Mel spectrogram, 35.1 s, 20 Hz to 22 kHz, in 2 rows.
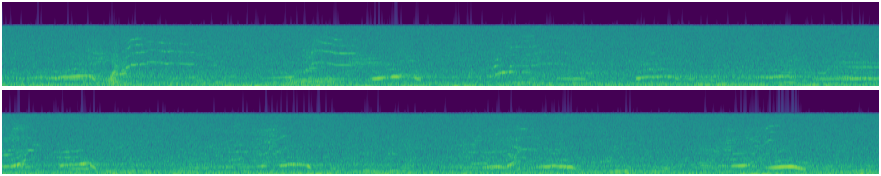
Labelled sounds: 2.4	3.8	humpback whale, 0.80 to 4.4 kHz
6.1	7.5	humpback whale, 0.93 to 3.8 kHz
9.7	11.0	humpback whale, 0.80 to 5.0 kHz
16.8	19.2	humpback whale, 0.83 to 2.7 kHz
23.0	23.3	humpback whale, 1.1 to 2.8 kHz
27.7	28.3	humpback whale, 1.1 to 1.6 kHz
32.0	32.4	humpback whale, 2.1 to 2.4 kHz
32.8	33.1	humpback whale, 4.4 to 4.6 kHz

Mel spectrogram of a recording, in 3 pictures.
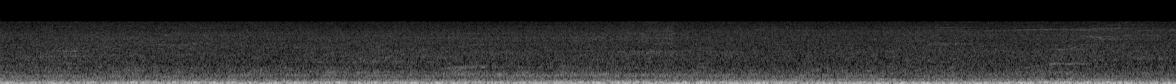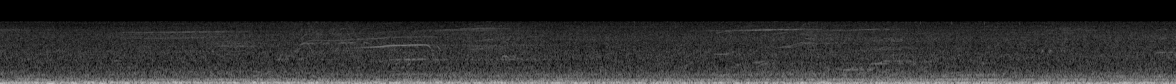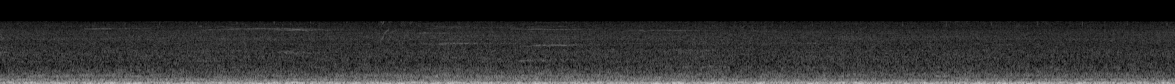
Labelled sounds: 13.0	14.2	killer whale, southern resident, 2.3 to 4.7 kHz
14.6	16.9	killer whale, southern resident, 0.97 to 6.3 kHz
18.8	20.7	killer whale, southern resident, 2.2 to 5.9 kHz
25.5	26.8	killer whale, southern resident, 4.9 to 6.0 kHz

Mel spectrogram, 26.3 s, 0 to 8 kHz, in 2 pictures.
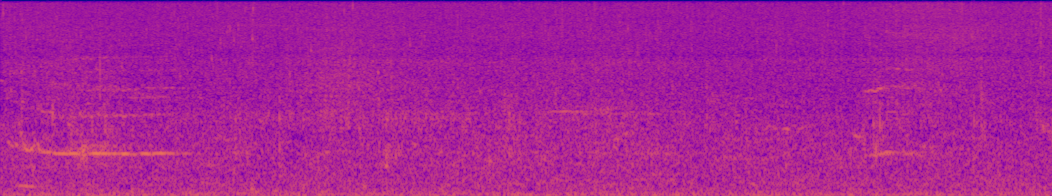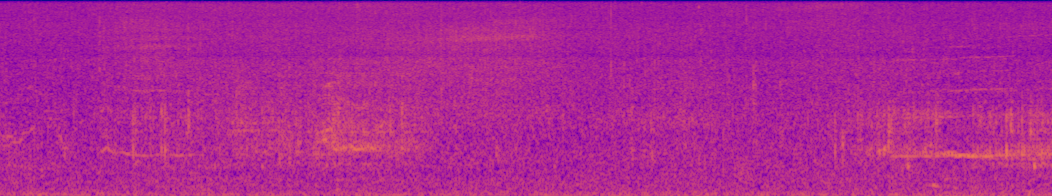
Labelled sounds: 0.0	2.4	killer whale, Bigg's (transient), Gulf of Alaska transient, 0.50 to 2.6 kHz
10.7	11.8	killer whale, Bigg's (transient), Gulf of Alaska transient, 0.40 to 2.1 kHz
14.3	15.7	killer whale, Bigg's (transient), Gulf of Alaska transient, 0.42 to 2.1 kHz
17.1	18.1	killer whale, Bigg's (transient), Gulf of Alaska transient, 0.57 to 2.2 kHz
24.1	26.2	killer whale, Bigg's (transient), Gulf of Alaska transient, 0.42 to 4.1 kHz

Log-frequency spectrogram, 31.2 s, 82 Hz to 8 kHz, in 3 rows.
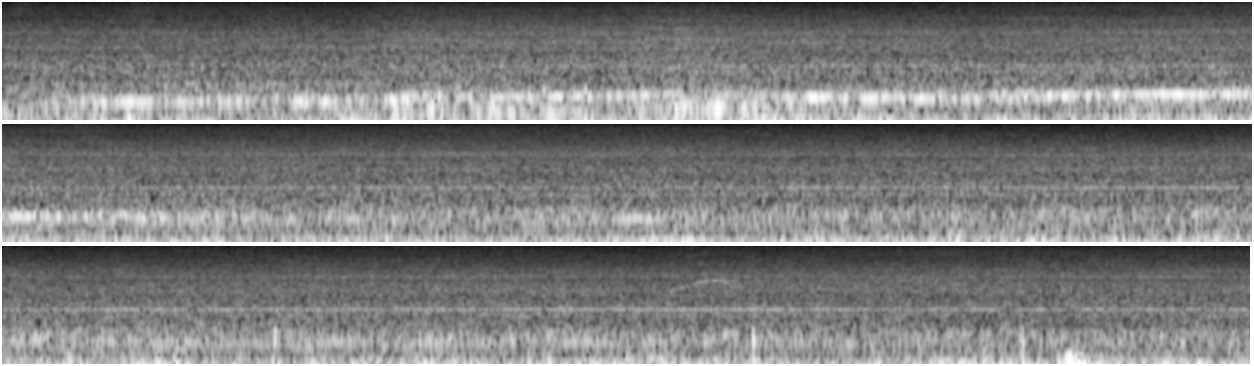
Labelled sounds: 26.5	27.1	killer whale, 1.6 to 2.8 kHz

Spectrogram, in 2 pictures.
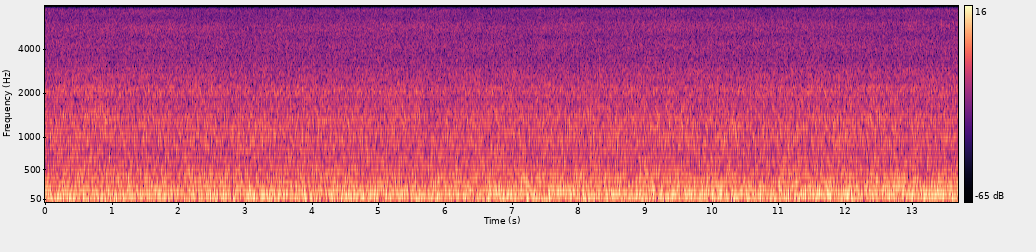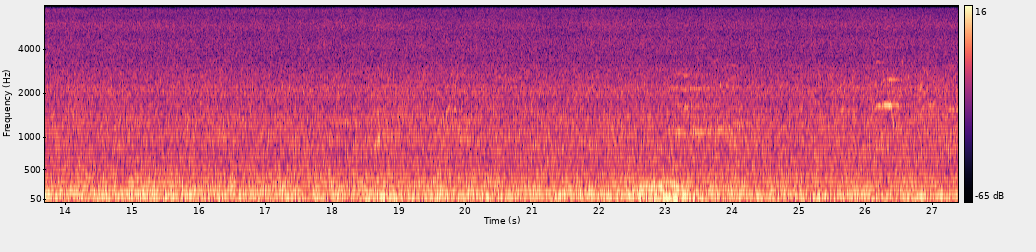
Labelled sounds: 26.1	26.5	killer whale, Bigg's (transient), 1.5 to 1.7 kHz

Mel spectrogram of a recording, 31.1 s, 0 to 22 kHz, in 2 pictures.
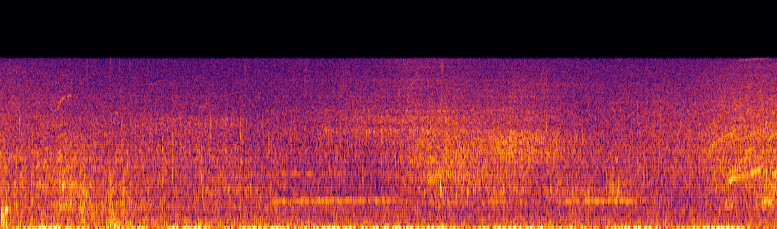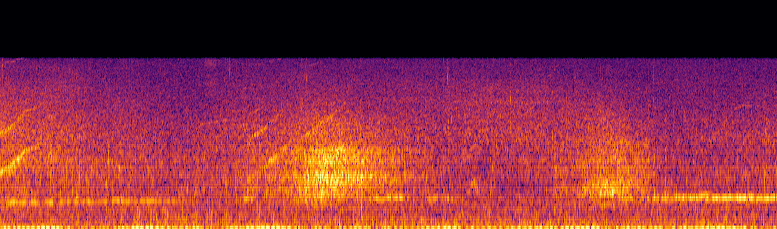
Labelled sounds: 14.4	16.6	killer whale, southern Alaska resident, 0.55 to 8.0 kHz
20.4	22.7	killer whale, southern Alaska resident, 0.32 to 8.0 kHz

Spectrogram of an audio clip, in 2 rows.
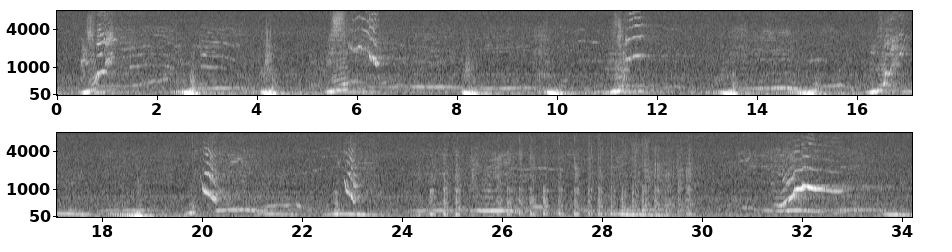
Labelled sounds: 0.8	3.6	humpback whale, 0.80 to 4.3 kHz
5.8	6.6	humpback whale, 1.0 to 6.5 kHz
10.4	10.9	humpback whale, 2.4 to 2.7 kHz
11.3	11.9	humpback whale, 1.2 to 8.0 kHz
14.1	15.4	humpback whale, 1.1 to 3.9 kHz
16.4	16.7	humpback whale, 0.80 to 4.1 kHz
19.9	20.9	humpback whale, 0.80 to 3.4 kHz
22.6	23.1	humpback whale, 0.80 to 2.3 kHz
26.6	27.1	humpback whale, 2.0 to 2.2 kHz
30.9	32.8	humpback whale, 0.80 to 6.8 kHz

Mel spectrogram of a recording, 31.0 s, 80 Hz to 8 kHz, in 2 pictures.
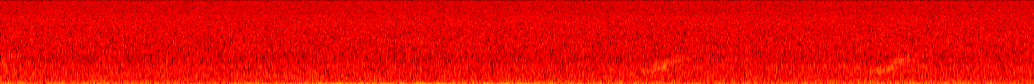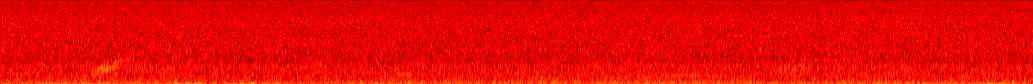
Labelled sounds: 13.4	13.7	humpback whale, 0.80 to 1.1 kHz

